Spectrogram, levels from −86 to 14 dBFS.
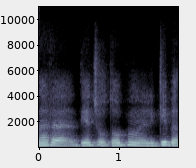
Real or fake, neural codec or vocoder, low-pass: fake; codec, 24 kHz, 0.5 kbps, DualCodec; 9.9 kHz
